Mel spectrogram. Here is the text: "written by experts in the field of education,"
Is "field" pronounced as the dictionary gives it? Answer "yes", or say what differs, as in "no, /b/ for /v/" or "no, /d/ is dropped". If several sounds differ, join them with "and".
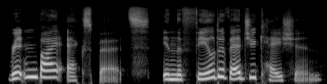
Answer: yes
